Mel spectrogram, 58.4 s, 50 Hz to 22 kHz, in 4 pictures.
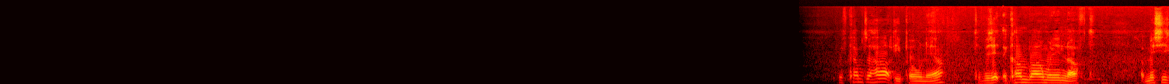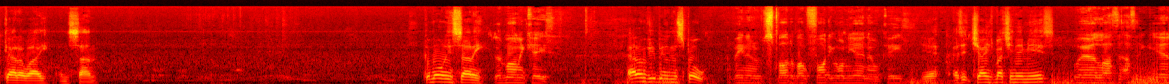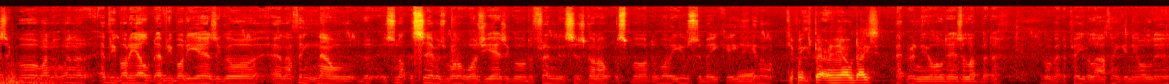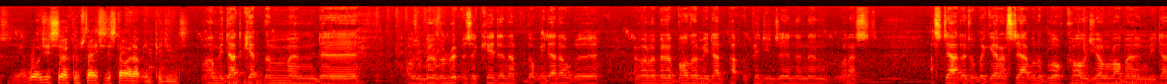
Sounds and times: Speech: 10.5s - 13.7s, 14.3s - 15.9s, 19.9s - 21.6s, 22.4s - 54.8s, 55.5s - 58.4s.

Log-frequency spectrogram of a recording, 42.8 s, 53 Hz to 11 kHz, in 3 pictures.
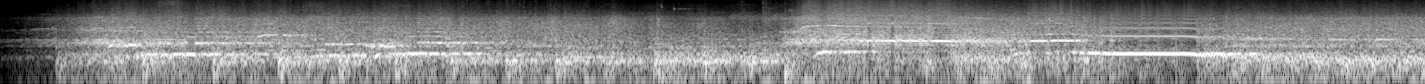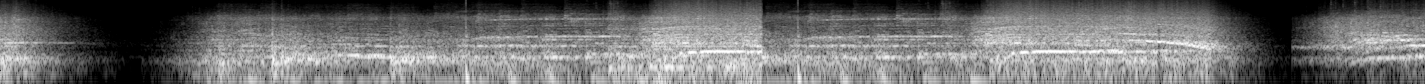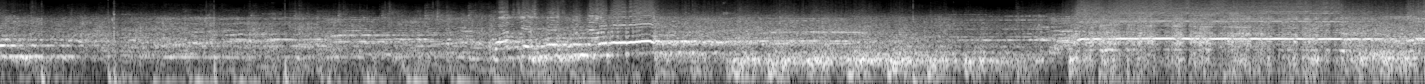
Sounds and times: Music: 0.0s - 26.4s, 27.2s - 42.7s
Speech: 1.0s - 5.0s, 27.7s - 29.4s, 30.3s - 35.5s.

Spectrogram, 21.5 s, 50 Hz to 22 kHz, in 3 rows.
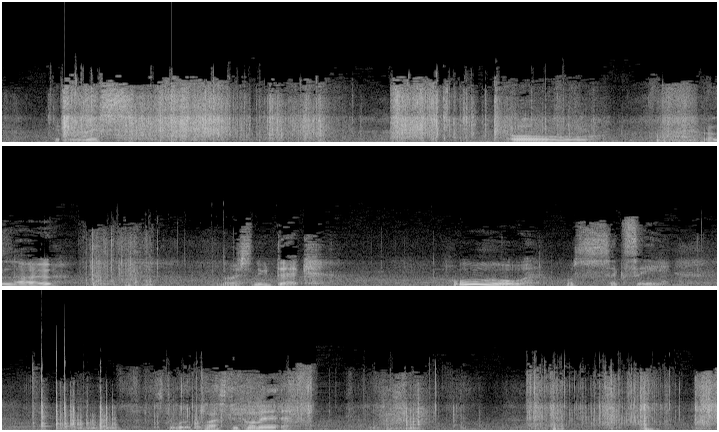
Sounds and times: Speech: 5.1s - 6.1s, 9.3s - 10.4s, 11.6s - 13.9s, 15.8s - 17.2s.

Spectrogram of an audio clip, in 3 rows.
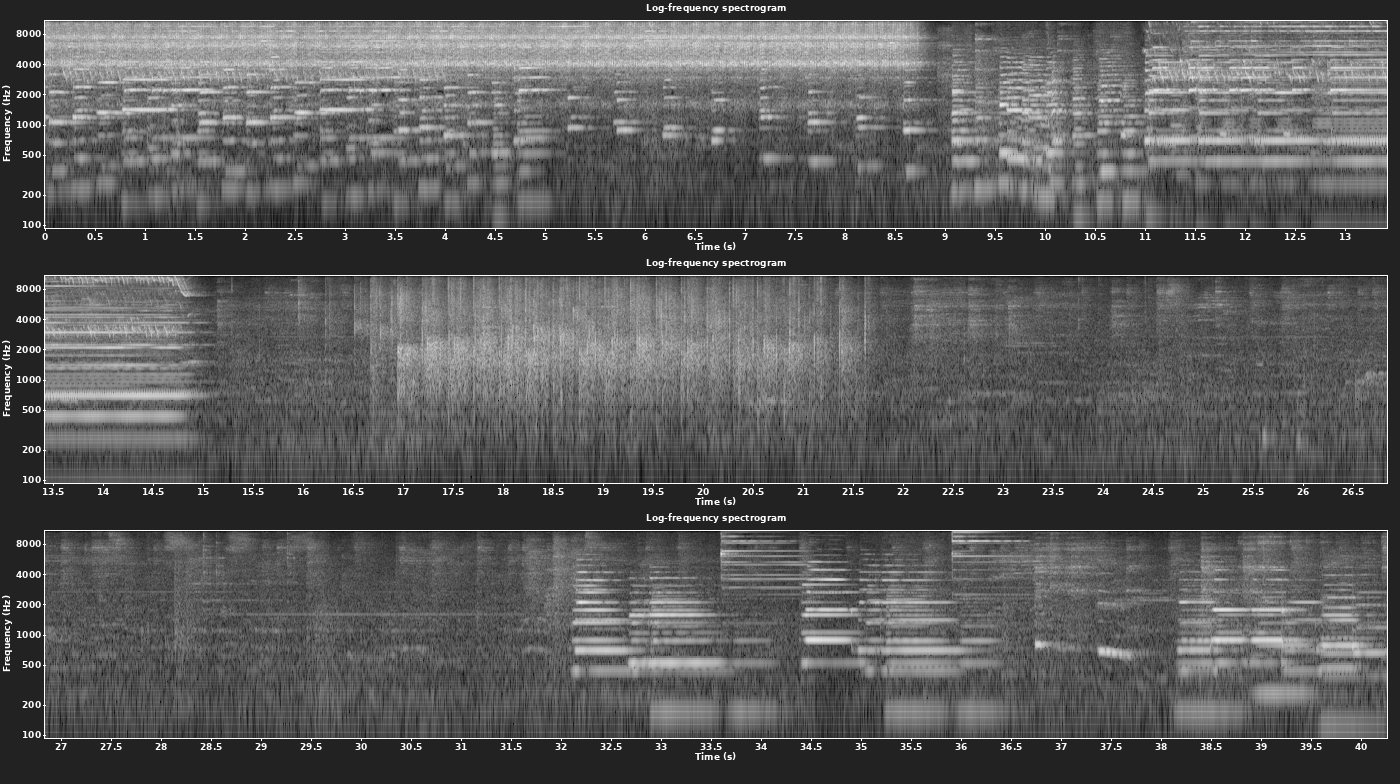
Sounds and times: Clarinet: 0.0s - 15.2s, 31.9s - 40.2s.

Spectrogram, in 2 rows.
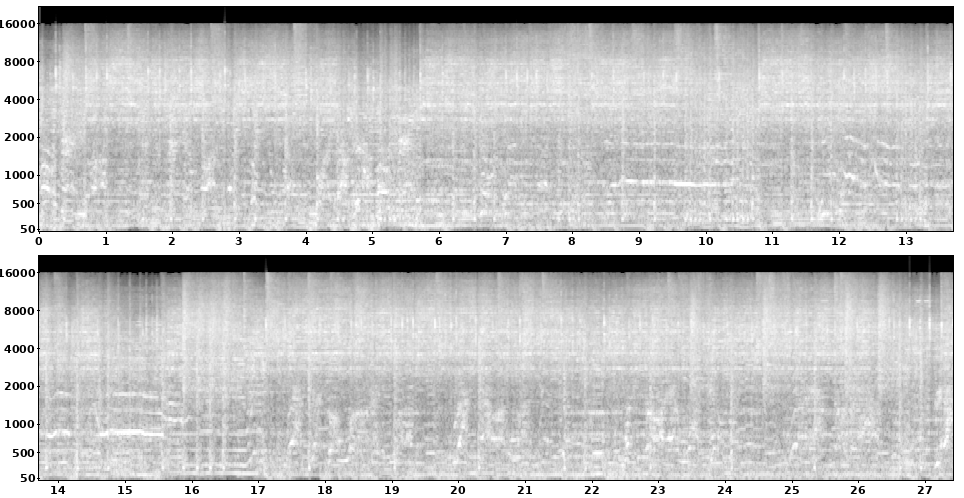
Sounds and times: Music: 0.0s - 27.4s.

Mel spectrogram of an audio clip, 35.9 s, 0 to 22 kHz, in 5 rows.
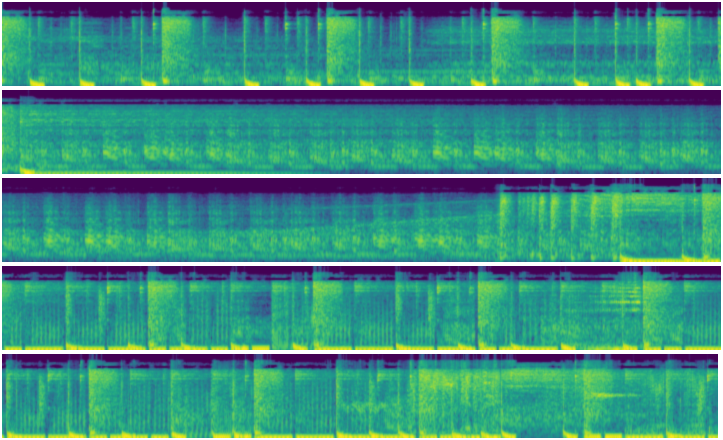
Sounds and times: Dubstep: 0.0s - 35.9s.

